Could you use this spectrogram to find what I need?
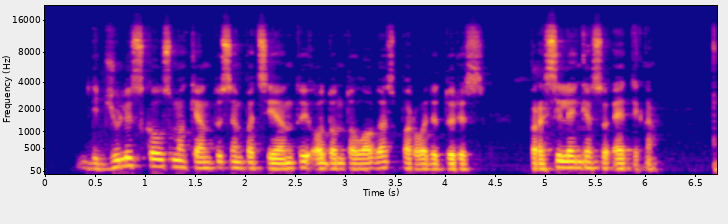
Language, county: Lithuanian, Šiauliai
